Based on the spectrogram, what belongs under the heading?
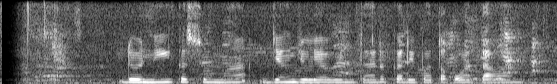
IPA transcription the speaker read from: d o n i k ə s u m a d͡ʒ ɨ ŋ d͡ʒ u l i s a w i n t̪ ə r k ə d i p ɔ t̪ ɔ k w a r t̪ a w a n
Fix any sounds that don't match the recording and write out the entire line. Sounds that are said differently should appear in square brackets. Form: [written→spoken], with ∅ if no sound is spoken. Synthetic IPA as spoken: d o n i k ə s u m a d͡ʒ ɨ ŋ d͡ʒ u l i [s→∅] a w i n t̪ ə r k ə d i p ɔ t̪ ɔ k w a r t̪ a w a n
